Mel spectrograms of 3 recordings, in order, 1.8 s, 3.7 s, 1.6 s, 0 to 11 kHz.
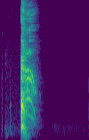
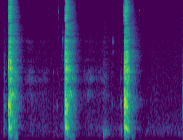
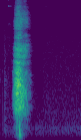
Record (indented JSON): {
  "cough_length": "1.8 s",
  "cough_amplitude": 32767,
  "cough_signal_mean_std_ratio": 0.25,
  "three_cough_length": "3.7 s",
  "three_cough_amplitude": 32767,
  "three_cough_signal_mean_std_ratio": 0.23,
  "exhalation_length": "1.6 s",
  "exhalation_amplitude": 7882,
  "exhalation_signal_mean_std_ratio": 0.29,
  "survey_phase": "beta (2021-08-13 to 2022-03-07)",
  "age": "45-64",
  "gender": "Female",
  "wearing_mask": "No",
  "symptom_none": true,
  "smoker_status": "Never smoked",
  "respiratory_condition_asthma": false,
  "respiratory_condition_other": false,
  "recruitment_source": "REACT",
  "submission_delay": "1 day",
  "covid_test_result": "Positive",
  "covid_test_method": "RT-qPCR",
  "covid_ct_value": 37.0,
  "covid_ct_gene": "N gene",
  "influenza_a_test_result": "Negative",
  "influenza_b_test_result": "Negative"
}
